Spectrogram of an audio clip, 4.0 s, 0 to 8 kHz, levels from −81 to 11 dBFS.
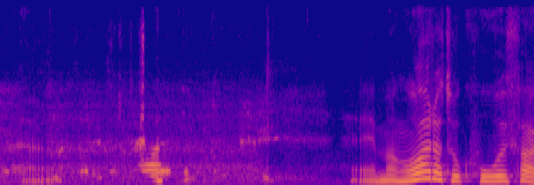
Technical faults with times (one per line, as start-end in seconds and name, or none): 0.00-0.09 other side's voice leaking through
0.00-0.17 speech suppressed in double talk
0.35-2.07 other side's voice leaking through
0.47-1.74 speech suppressed in double talk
